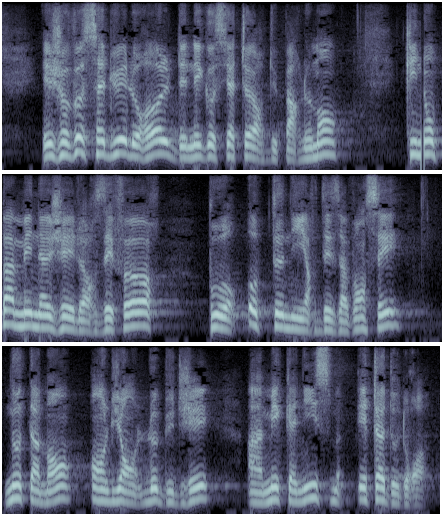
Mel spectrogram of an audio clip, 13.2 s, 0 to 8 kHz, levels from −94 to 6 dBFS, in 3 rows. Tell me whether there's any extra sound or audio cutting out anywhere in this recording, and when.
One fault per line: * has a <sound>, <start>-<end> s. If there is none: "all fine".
* has a dropout, 4.2-4.2 s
